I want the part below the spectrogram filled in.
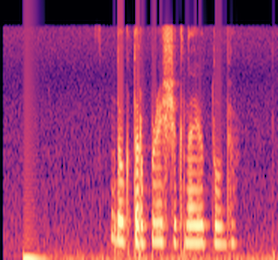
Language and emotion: Russian, neutral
